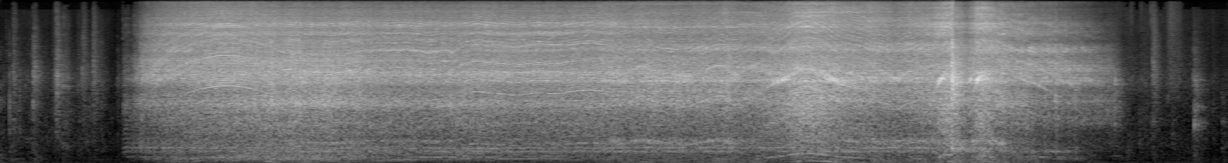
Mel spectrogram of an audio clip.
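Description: Power drill mounted in a drill guide boring a large hole into a hardwood workbench top. The motor starts about a second and a half in and runs steadily with a high whine. Its pitch wavers and it grows louder as the bit cuts, loudest shortly before it stops near the end.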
